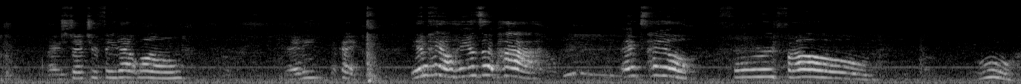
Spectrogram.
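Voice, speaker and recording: Woman, high voice, yoga teacher, short instructional cues, far from the mic, clear background noise. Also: expressive, slow, long pauses, pushed and bright. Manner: instructing step by step with frequent check-in questions. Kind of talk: leading a children's yoga class with short spoken cues. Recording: distant mic, clearly noisy room.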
